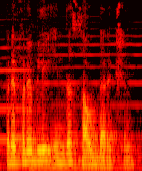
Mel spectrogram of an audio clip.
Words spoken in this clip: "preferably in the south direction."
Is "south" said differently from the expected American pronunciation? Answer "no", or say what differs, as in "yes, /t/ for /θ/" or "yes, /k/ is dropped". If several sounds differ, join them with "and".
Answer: yes, /t/ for /θ/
